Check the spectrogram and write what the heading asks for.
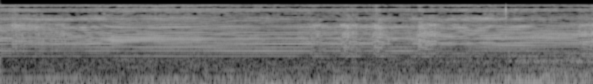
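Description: Corded electric hair clipper running with a steady buzz while cutting hair over a comb at the back of the head, with a few faint rasps about three to four seconds in as the blade passes through the hair.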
